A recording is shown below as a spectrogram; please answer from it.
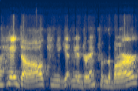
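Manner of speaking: plain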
